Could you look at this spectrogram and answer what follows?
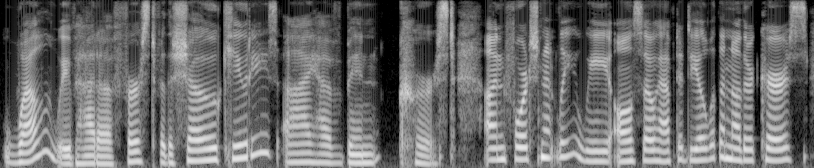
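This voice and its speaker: Actress as an animated, chatty woman radio host. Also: on the low side, unhurried, few pauses, no room sound, clean studio sound. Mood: awkward, polite. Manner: hesitant, folksy, playful. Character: chatty, earnest, skeptical female advice radio show host. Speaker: radio advice show host. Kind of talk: scripted audio drama radio show.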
